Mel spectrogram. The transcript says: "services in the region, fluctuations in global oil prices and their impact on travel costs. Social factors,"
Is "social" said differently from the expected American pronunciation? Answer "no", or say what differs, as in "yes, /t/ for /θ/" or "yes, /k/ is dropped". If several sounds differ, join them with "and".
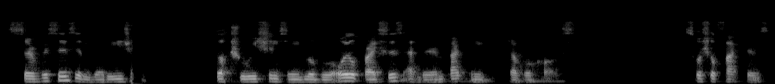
no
